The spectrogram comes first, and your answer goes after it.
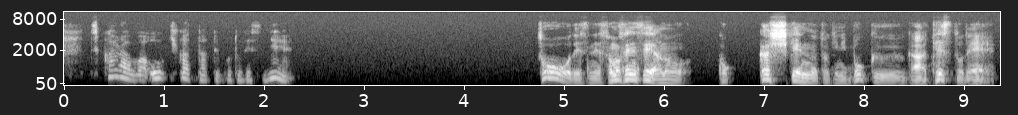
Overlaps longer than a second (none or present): none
